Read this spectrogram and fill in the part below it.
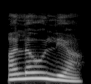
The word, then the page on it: ಅಲೌಲ್ಯ: alaulya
